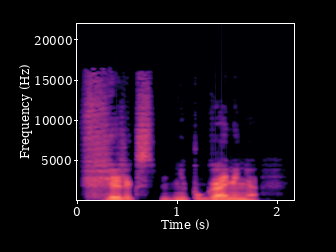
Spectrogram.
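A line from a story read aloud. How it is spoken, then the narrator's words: Drawled. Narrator (Russian): протянул я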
